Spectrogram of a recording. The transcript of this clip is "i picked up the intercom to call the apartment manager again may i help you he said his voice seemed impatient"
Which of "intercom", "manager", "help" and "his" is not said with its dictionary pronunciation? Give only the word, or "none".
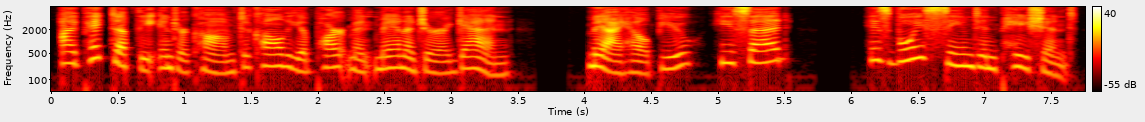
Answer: none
